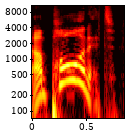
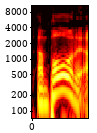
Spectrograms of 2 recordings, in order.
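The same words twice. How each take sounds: First: High excited squeal. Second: Said in the usual way. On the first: Real, not acted. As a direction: yelp it with delight. Repeated higher, excited.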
